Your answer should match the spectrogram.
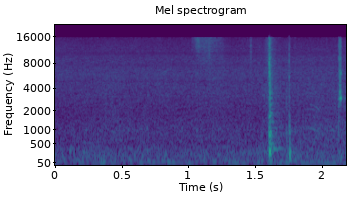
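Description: Two sharp knocks of a tennis ball close together, about one and a half seconds in, the first much louder than the second.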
